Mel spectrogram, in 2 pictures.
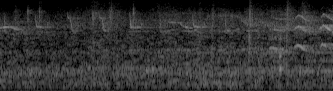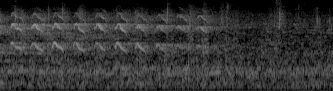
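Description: A bird chirps repeatedly nearby.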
